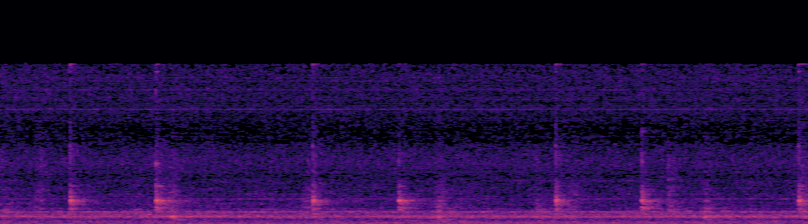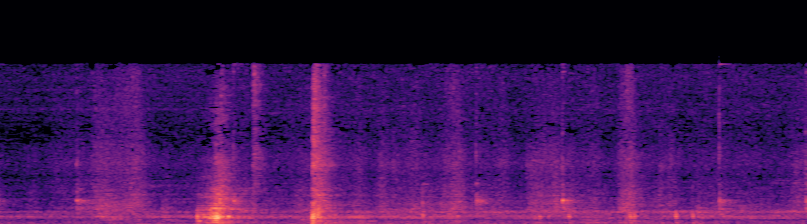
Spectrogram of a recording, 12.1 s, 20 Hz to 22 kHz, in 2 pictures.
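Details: Hermle weight-driven grandfather clock movement on a homemade test stand (Ford F350 rotor-disc base, 2x4 post), just levelled, pendulum fitted: crisp, even ticks about eighty per minute, brief handling bump midway; normal ticking, running in beat.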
